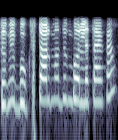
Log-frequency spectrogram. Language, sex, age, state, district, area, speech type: Marathi, female, 30-45, Maharashtra, Nagpur, urban, conversation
